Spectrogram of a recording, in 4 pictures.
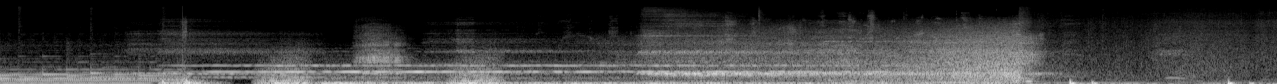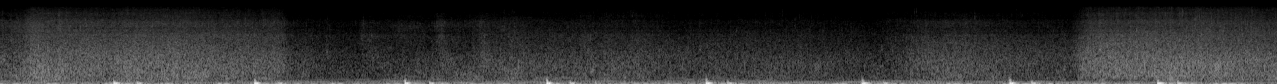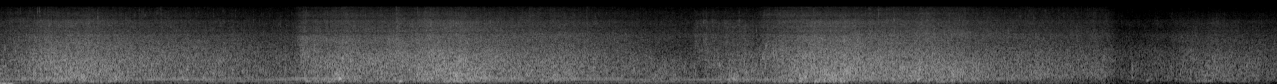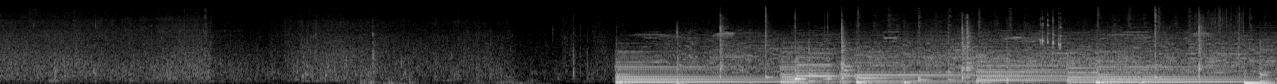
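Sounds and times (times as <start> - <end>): ocean waves washing: 1.4 - 51.0
wind on microphone: 1.6 - 25.7.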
